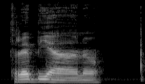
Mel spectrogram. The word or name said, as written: trebbiano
